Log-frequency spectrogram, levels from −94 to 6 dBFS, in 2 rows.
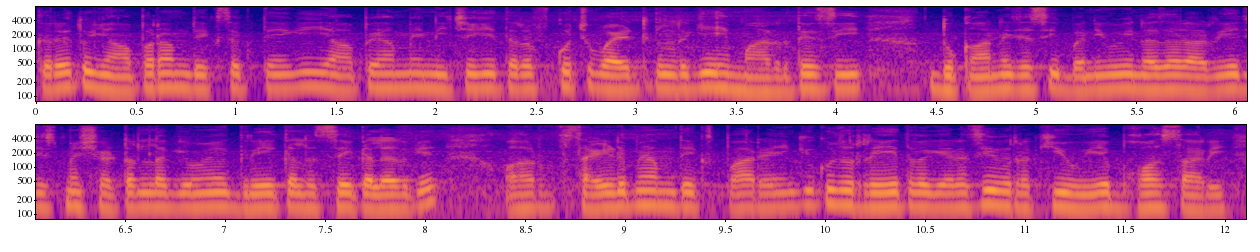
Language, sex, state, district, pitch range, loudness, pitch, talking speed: Hindi, male, Jharkhand, Jamtara, 140-150 Hz, -26 LUFS, 145 Hz, 260 wpm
